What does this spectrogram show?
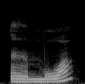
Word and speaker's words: mois: Un mois, and then moi, me. Okay, so un mois and moi. Un mur.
